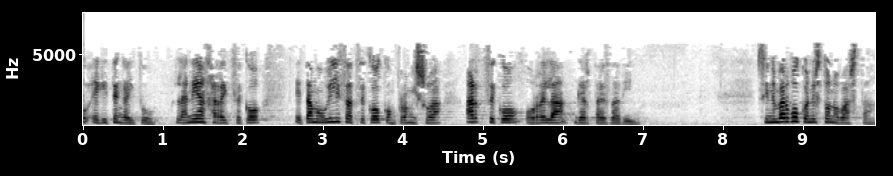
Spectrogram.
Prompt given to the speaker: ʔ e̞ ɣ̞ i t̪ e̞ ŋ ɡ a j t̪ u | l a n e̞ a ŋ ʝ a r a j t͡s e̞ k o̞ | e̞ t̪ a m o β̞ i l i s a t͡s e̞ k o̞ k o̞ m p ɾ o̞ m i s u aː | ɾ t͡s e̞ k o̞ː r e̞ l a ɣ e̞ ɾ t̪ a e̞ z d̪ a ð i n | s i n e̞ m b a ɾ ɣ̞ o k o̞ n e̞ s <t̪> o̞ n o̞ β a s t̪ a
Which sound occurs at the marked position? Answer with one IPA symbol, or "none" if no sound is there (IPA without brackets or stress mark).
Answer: t̪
